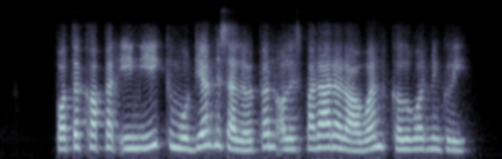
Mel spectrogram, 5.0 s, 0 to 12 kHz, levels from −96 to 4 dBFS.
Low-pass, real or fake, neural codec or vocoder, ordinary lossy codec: 7.2 kHz; fake; codec, 16 kHz, 0.2 kbps, FocalCodec; Opus, 16 kbps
